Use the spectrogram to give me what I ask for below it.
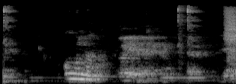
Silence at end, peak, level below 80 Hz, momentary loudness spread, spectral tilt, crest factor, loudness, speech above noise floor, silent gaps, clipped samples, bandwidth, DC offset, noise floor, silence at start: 0 s; 0 dBFS; -72 dBFS; 8 LU; -2.5 dB/octave; 26 dB; -27 LUFS; 24 dB; none; under 0.1%; 17 kHz; under 0.1%; -50 dBFS; 0.05 s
